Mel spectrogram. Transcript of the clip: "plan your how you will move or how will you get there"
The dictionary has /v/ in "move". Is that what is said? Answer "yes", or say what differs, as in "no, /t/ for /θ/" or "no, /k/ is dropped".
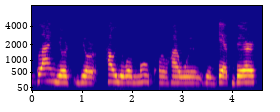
yes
